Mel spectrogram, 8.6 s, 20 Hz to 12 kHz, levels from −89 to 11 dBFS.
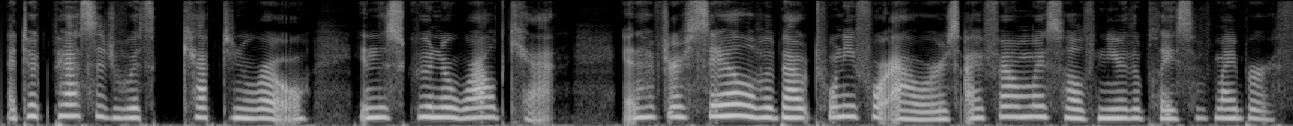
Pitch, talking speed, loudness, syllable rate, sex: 250 Hz, 200 wpm, -18 LUFS, 5.2 syllables/s, female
